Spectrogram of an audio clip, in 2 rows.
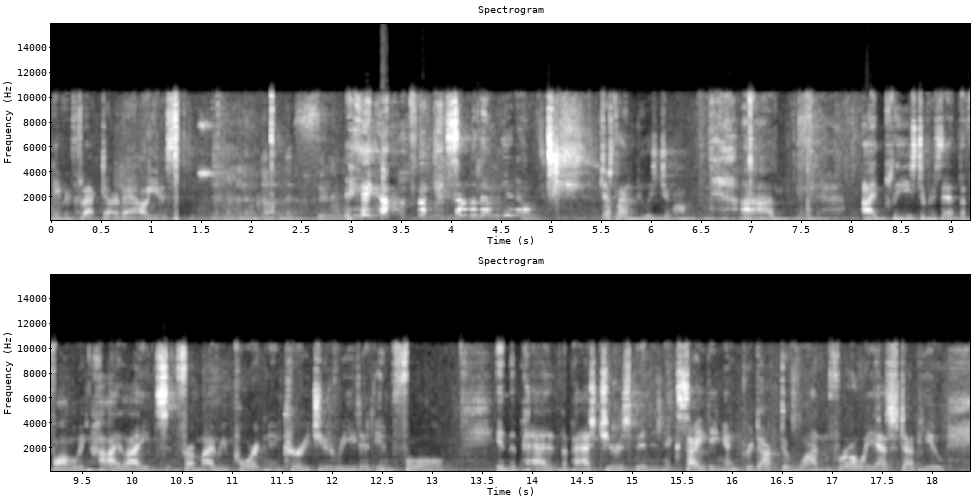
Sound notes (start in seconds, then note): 1.4 not necessarily. Audience Laughing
